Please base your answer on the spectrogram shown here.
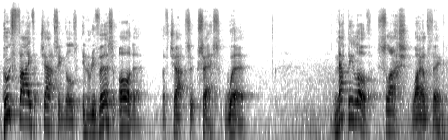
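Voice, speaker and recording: A man hosts a live pub quiz indoors, reading questions aloud and then bantering jokily and off the cuff with contestants. His medium-pitched voice has big pitch swings and he takes it slowly, with pub-room background noise.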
